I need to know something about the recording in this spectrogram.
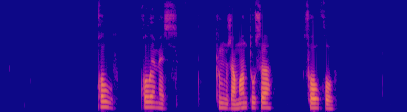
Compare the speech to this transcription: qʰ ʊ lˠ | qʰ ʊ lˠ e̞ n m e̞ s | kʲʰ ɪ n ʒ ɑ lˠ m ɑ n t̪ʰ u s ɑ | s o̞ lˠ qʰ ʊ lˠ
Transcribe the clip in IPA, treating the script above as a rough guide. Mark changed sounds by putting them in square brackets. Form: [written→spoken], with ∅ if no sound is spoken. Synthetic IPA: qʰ ʊ lˠ | qʰ ʊ lˠ e̞ [n→∅] m e̞ s | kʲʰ ɪ [n→m] ʒ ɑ [lˠ→∅] m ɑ n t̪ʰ u s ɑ | s o̞ lˠ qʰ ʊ lˠ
